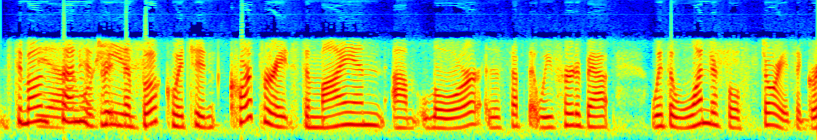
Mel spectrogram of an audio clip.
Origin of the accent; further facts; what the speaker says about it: Canada; now in United States; I live up by the Canadian border, and I'm actually Canadian but living in the States now and have been for a long time.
